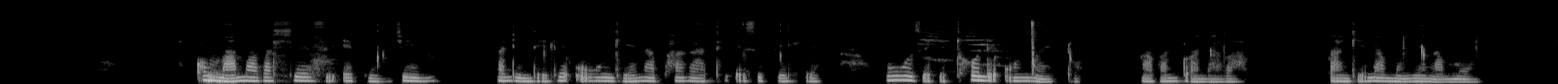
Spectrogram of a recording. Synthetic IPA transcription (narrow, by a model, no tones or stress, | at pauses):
ɔmamaβaɬezḭʔɛb̥ʱent͡ʃʼini | βalindʱɛlɛʔṵɣuŋɛnapʰaɣatʰiḛsib̥ʱiɮɛla | uɣuzɛ̰βɛtʰɔlɛ̰ʔuŋ͡ǀʱɛd̥ʱɔ | ŋa̰βantʼwanaβaːβɔ | βa̰ŋɛ̰namuɲɛŋamuːɲɛ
